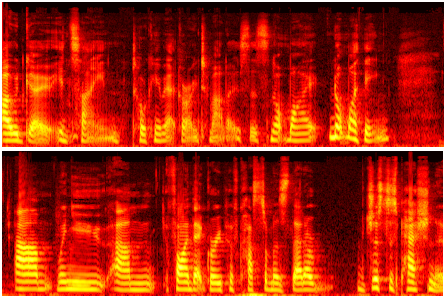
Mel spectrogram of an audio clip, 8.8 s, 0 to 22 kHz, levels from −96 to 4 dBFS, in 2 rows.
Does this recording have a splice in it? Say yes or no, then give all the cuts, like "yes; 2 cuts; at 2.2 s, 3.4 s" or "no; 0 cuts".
yes; 2 cuts; at 1.7 s, 4.9 s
